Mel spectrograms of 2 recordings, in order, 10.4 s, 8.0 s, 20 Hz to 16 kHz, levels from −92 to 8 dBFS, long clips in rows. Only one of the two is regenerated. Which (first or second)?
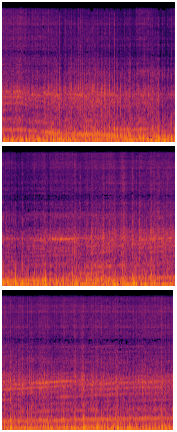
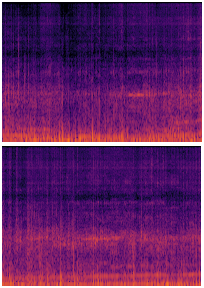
second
